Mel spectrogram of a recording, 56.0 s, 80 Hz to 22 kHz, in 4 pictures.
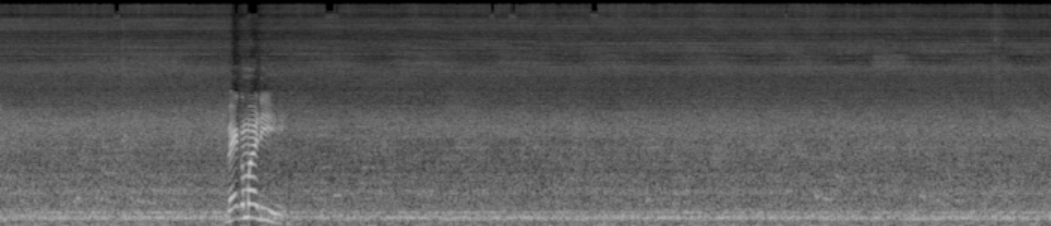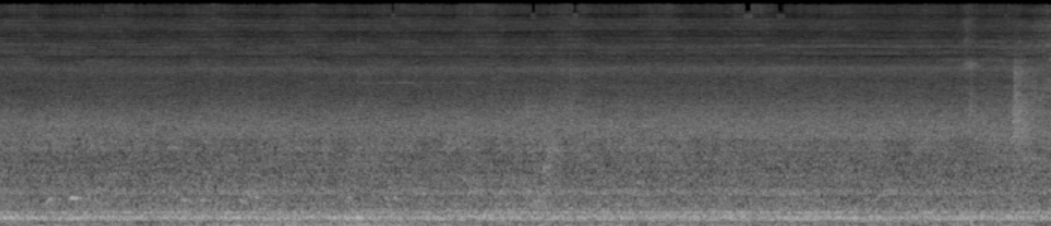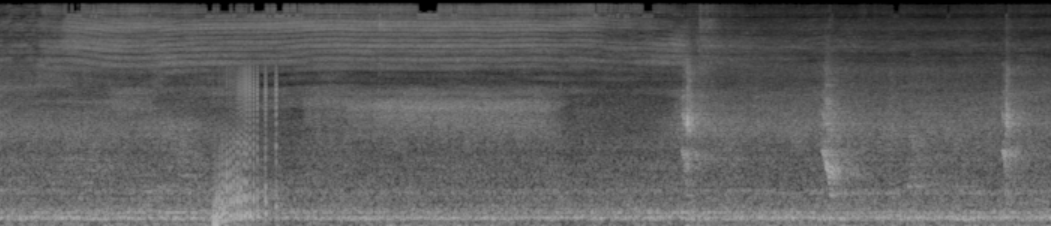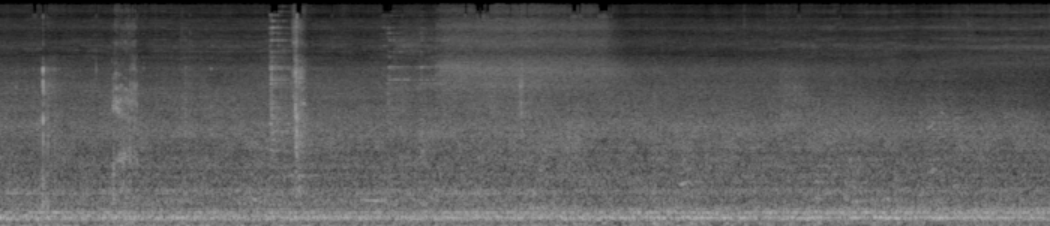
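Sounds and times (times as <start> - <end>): welding arc hiss and hum: 15.2 - 50.6
high steady whine: 26.4 - 39.0.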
